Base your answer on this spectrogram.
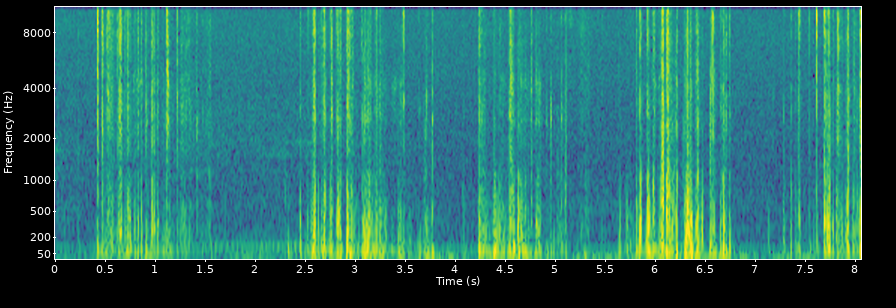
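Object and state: Glitter plastic star ornament.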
